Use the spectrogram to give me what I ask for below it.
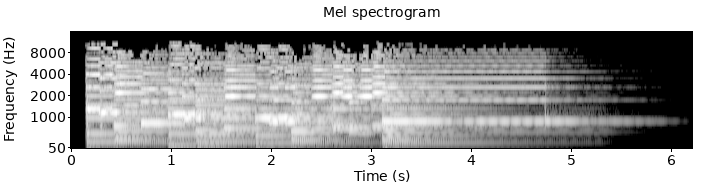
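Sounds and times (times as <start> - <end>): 
phone ringtone melody: 0.2 - 3.6.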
